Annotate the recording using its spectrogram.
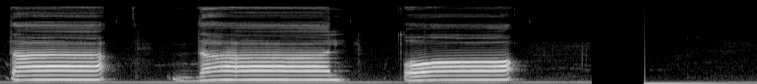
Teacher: یہ حروف زبان کی نوک اور اوپر کے دانتوں کی جڑ سے ادا ہوتے ہیں۔ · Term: حروف نطعیہ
